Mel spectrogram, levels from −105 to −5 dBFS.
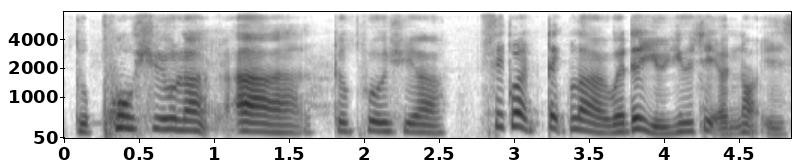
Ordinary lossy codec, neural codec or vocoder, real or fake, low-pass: none; codec, 44.1 kHz, 3.4 kbps, Pupu-Codec; fake; 7.2 kHz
